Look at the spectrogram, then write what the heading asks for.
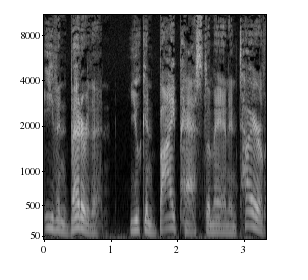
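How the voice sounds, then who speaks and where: Quiet and growling, a man does a put-on character voice at a medium pitch and moderate pace, with very wide pitch swings. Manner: hushed, low voice.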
